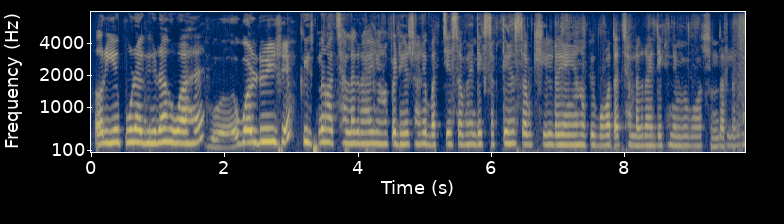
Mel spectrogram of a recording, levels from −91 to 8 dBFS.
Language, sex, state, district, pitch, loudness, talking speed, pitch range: Maithili, female, Bihar, Madhepura, 230 Hz, -17 LUFS, 255 wpm, 210-255 Hz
